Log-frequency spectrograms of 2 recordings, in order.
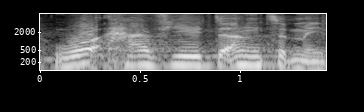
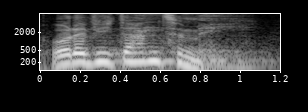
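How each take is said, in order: First: "What" lifted and pressed, then falling away; stress on what. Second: "have" pitched high and pushed, then falling; stress on have. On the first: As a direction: Psalmist crying out to God, "What" pressed firmly. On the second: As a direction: Psalmist repeating his cry to God, "have" raised high. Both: Retold or imitated. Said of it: "He's saying".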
